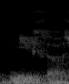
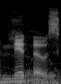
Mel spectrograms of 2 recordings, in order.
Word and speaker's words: Mythos: flame burned bright soon mithos shall become our perfect vessel it bothers me that he can't pronounce Mythos correctly he calls it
